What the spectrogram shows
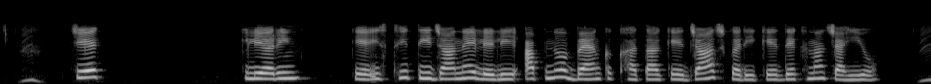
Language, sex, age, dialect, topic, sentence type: Maithili, female, 31-35, Angika, banking, statement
